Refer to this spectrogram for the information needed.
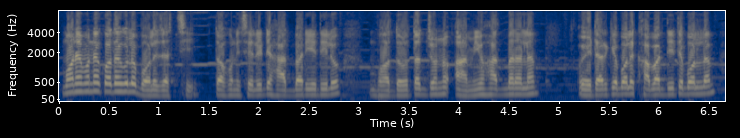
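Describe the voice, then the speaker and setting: A man's voice: a little high, fast. A man narrating a romantic story dramatically in the first person, as its male lead. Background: background music.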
